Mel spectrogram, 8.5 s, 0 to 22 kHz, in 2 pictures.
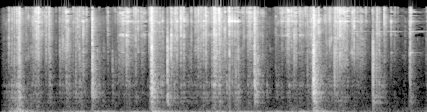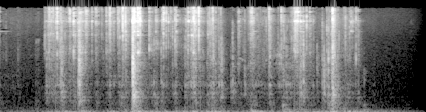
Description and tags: Sound of a lock. Sound recorded with a ZOOM H4N Pro.
Son d’une serrure. Son enregistré avec un ZOOM H4N Pro.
